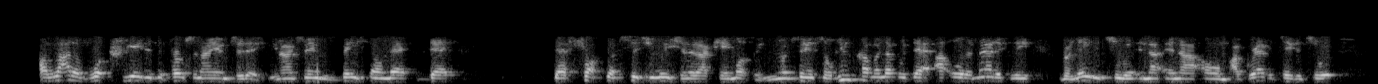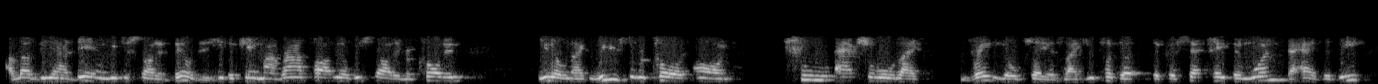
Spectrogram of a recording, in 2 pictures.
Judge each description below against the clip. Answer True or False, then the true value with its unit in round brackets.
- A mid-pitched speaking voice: True (175 Hz)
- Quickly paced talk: True (210 wpm)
